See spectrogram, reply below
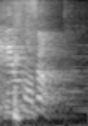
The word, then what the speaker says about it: Usopp: En el caso de Uspo este, eh, no, sé cómo se dice. Así Usopp.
